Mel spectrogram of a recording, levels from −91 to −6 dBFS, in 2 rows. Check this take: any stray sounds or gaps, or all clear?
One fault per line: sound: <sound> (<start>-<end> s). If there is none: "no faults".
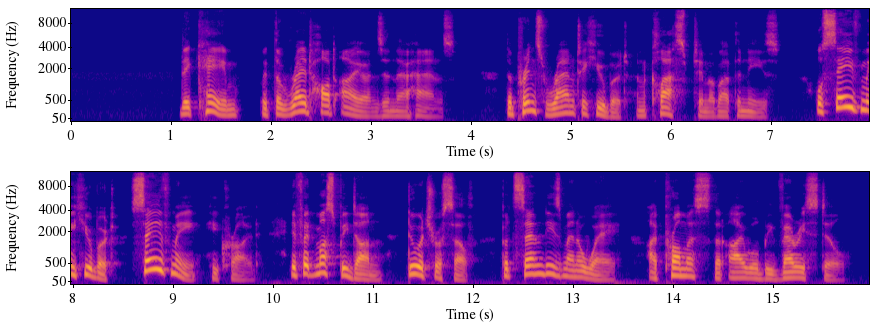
no faults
